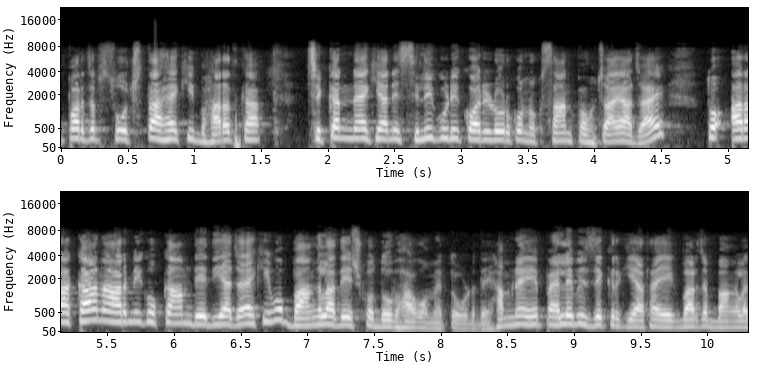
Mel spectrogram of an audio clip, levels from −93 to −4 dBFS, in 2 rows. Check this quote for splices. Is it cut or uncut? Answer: uncut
